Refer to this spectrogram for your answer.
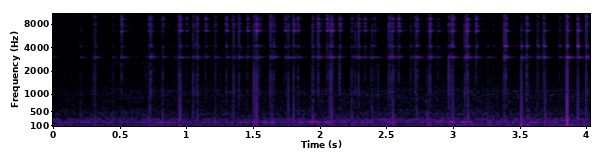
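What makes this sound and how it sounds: Long red-painted nails rapidly tap a clear, hollow glass cleanser spray bottle, partly filled with liquid and held close to the recorder. The result is a quick, irregular run of bright, chiming clinks with a steady ringing tone near 3 kHz, each tap dying away almost at once over a faint low hum.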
